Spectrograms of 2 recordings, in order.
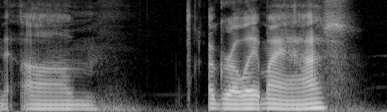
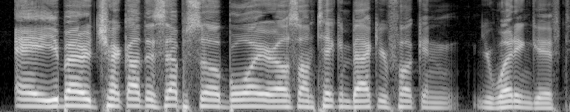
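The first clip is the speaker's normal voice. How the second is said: louder, higher, joking warning; mock threat; 4 semitones higher, 6 dB louder than usual. Shouting out Joey, mock threatening louder. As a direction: bark a playful threat at Joey. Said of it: "Hey, Joey, shout out".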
